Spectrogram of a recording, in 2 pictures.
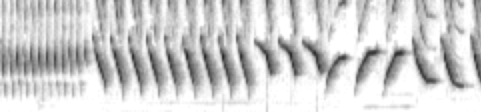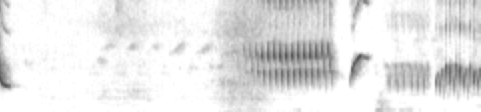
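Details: Canary singing-training song opening with a dense trill, then a series of falling and rising sweeps, silence of about two seconds, and closing buzzy trills.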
